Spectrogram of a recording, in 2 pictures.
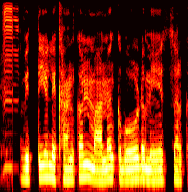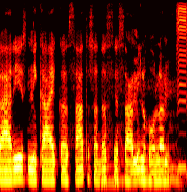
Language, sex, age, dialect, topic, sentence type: Bhojpuri, male, <18, Western, banking, statement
